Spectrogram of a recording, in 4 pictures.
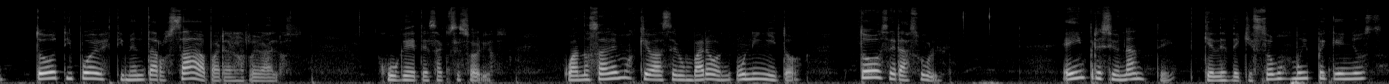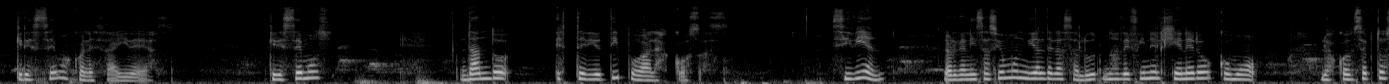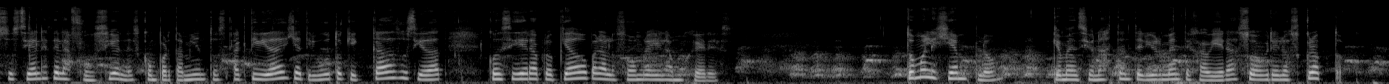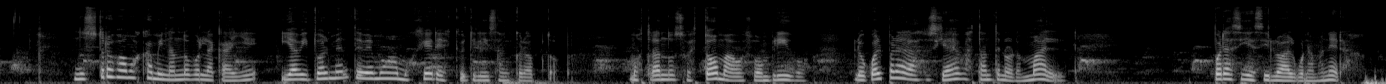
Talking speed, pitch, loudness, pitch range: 130 wpm, 235 Hz, -27 LUFS, 210-265 Hz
